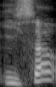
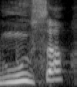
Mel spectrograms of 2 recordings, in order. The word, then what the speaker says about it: Issa: Et parfois, on se trompe sur aussi comme la prononciation de mon prénom, alors qu'il est très simple. Issa, on m'appelle Moussa.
